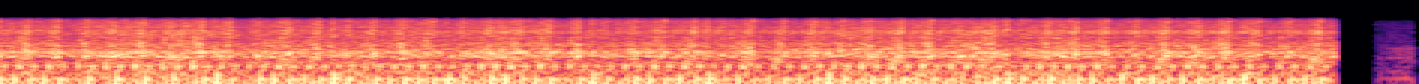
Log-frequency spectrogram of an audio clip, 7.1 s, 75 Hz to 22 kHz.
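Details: Harley-Davidson Evolution Sportster, 1994 bike with 1996 engine, idling during timing check with timing marks centred: steady loping V-twin idle held evenly several seconds, no popping or stalling, then cut off; bike later diagnosed with carburetor problem.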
